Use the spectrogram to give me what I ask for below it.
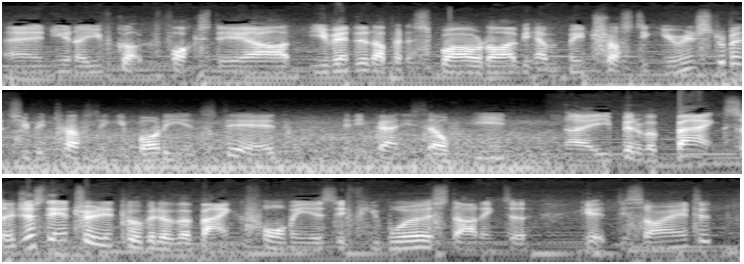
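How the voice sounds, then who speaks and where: A man's voice: mid-range voice, fast, few pauses, highs cut off. An Australian man chatting breezily and casually as a pilot vlogger, using matey slang over a cockpit headset. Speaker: pilot and presenter of a flying vlog. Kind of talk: casual cockpit chat and radio calls. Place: small propeller plane cockpit in flight. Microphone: aviation headset. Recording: band-limited aircraft headset audio, music underneath.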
